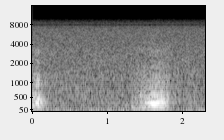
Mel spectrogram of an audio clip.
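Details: Shar pei puppy, 10 weeks old, snoring loudly while asleep: a loud, low, buzzing snore on one breath; ordinary sleep snoring.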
